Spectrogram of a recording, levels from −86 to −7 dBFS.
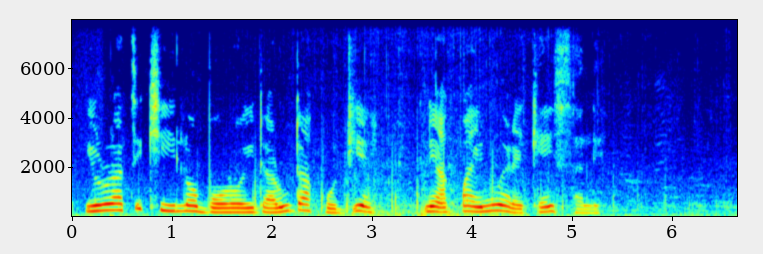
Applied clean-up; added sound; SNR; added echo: none; Livestock, farm animals, working animals; 18 dB; none.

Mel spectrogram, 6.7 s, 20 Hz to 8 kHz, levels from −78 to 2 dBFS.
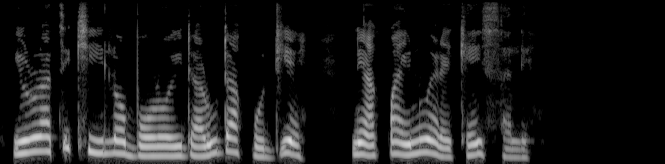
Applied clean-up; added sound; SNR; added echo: none; none; none; none.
